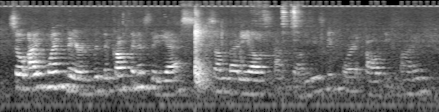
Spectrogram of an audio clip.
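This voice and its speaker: The speaker keeps a moderate pace and ordinary pitch variation, with big swings in loudness, audible room echo and noticeable background noise. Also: woman, fairly high pitch for a woman. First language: not English. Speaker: community college student panelist. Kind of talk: panel talk. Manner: halting, with many repetitions.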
